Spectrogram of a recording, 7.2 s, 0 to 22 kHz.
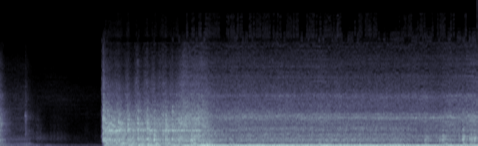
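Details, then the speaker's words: Aspen V8 just converted to EFI cranks and catches, then runs rough with a fast regular rattle about four per second; detonation from hot ignition timing, oil filter cut open showed no metal shavings, only gasket material. "fortunately after cutting open the oil filter and digging through it we regain Faith then turn our heads to the real problem detonation and hot timing"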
